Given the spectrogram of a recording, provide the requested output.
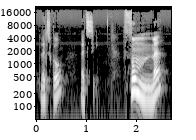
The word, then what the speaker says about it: ثُمَّ: If you have problem doing this, ثَ, the same as that, you got to bring your tongue out a little, okay? Bite it a little, not too much hard to hurt yourself, okay? ثَ. ثَ. ثَ. ثَ. ثَ. ثَ. ثُمَّ. It is the same as the pronunciation of TH in English that we have.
